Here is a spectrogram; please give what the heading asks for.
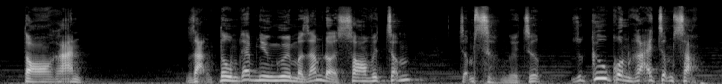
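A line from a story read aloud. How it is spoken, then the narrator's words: Shouting. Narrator (Vietnamese): Ca Lâu Vương liền hét lên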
